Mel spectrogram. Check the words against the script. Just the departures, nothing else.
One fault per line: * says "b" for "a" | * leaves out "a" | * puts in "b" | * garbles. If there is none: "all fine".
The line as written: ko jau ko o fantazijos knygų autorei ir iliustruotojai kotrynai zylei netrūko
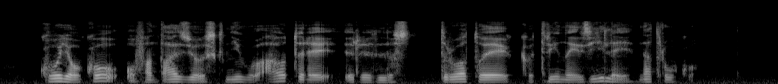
all fine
